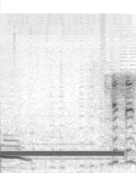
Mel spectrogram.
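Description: Telephone dial tone: a steady two-note hum that cuts off shortly before the end, as a voice comes in over the phone line.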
